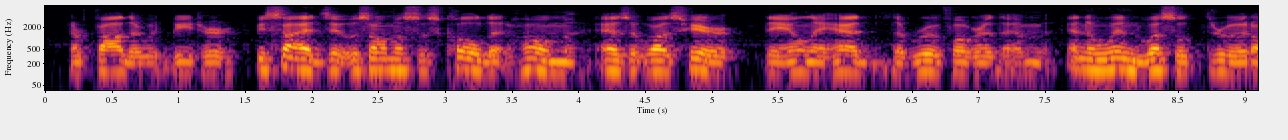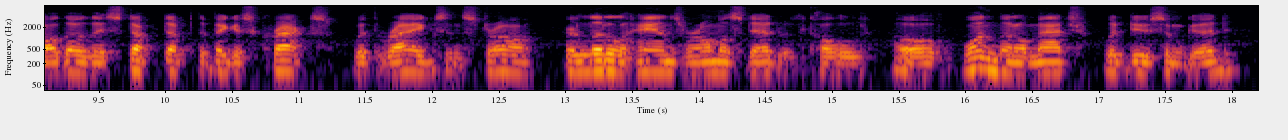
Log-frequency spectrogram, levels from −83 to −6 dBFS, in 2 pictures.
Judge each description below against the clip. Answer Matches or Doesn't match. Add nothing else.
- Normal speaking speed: Matches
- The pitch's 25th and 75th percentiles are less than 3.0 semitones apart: Matches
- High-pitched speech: Doesn't match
